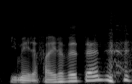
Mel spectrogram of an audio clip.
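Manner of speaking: put-on whisper. Retelling a scene from a story where a character whispers: retelling a character's whisper. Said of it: "and he whispers".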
